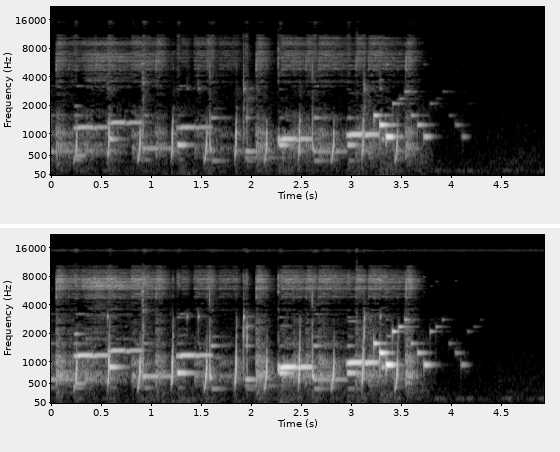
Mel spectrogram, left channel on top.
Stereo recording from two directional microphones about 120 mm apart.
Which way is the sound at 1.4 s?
55° right (ahead or behind).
